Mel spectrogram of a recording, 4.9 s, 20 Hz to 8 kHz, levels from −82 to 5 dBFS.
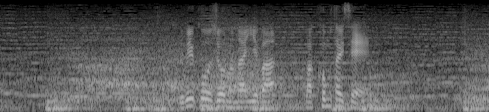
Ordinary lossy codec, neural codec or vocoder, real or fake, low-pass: none; none; real; 7.2 kHz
